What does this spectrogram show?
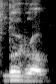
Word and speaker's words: Boudreau: You've got Blanchard, Ballou, Bertrand, Budrow, although it looks like it's Budrot or Boudrot. That's Boudreau. Bourg, Bourgeot.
